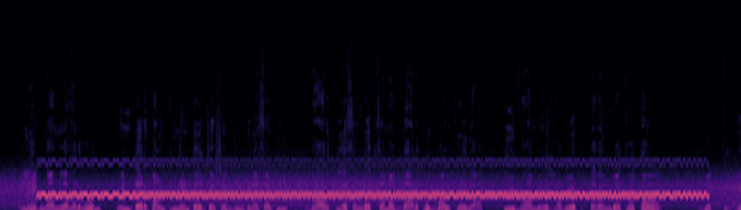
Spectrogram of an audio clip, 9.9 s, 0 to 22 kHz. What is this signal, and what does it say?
NAVTEX (SITOR-B), 100 baud, 170 Hz shift, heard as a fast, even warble, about 1700 Hz centre, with radio static and speech in Marathi. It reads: DO WIELU Z NICH WJECHALEM JAKO ZWYCIEZCA NA CZELE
